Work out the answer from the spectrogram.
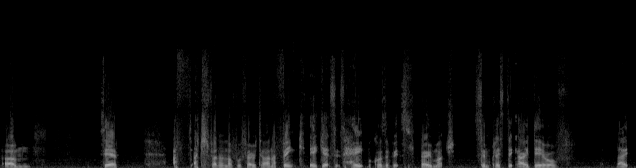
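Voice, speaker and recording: A man's voice: deep voice, moderate pace, poor audio. A man talking casually and emphatically on a podcast as an opinionated, sweary anime fan. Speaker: podcast guest or co-host.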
